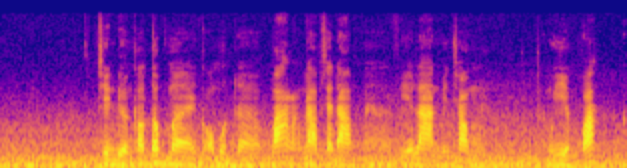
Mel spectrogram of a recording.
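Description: A young man speaks calmly into a clip-on microphone, close by.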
